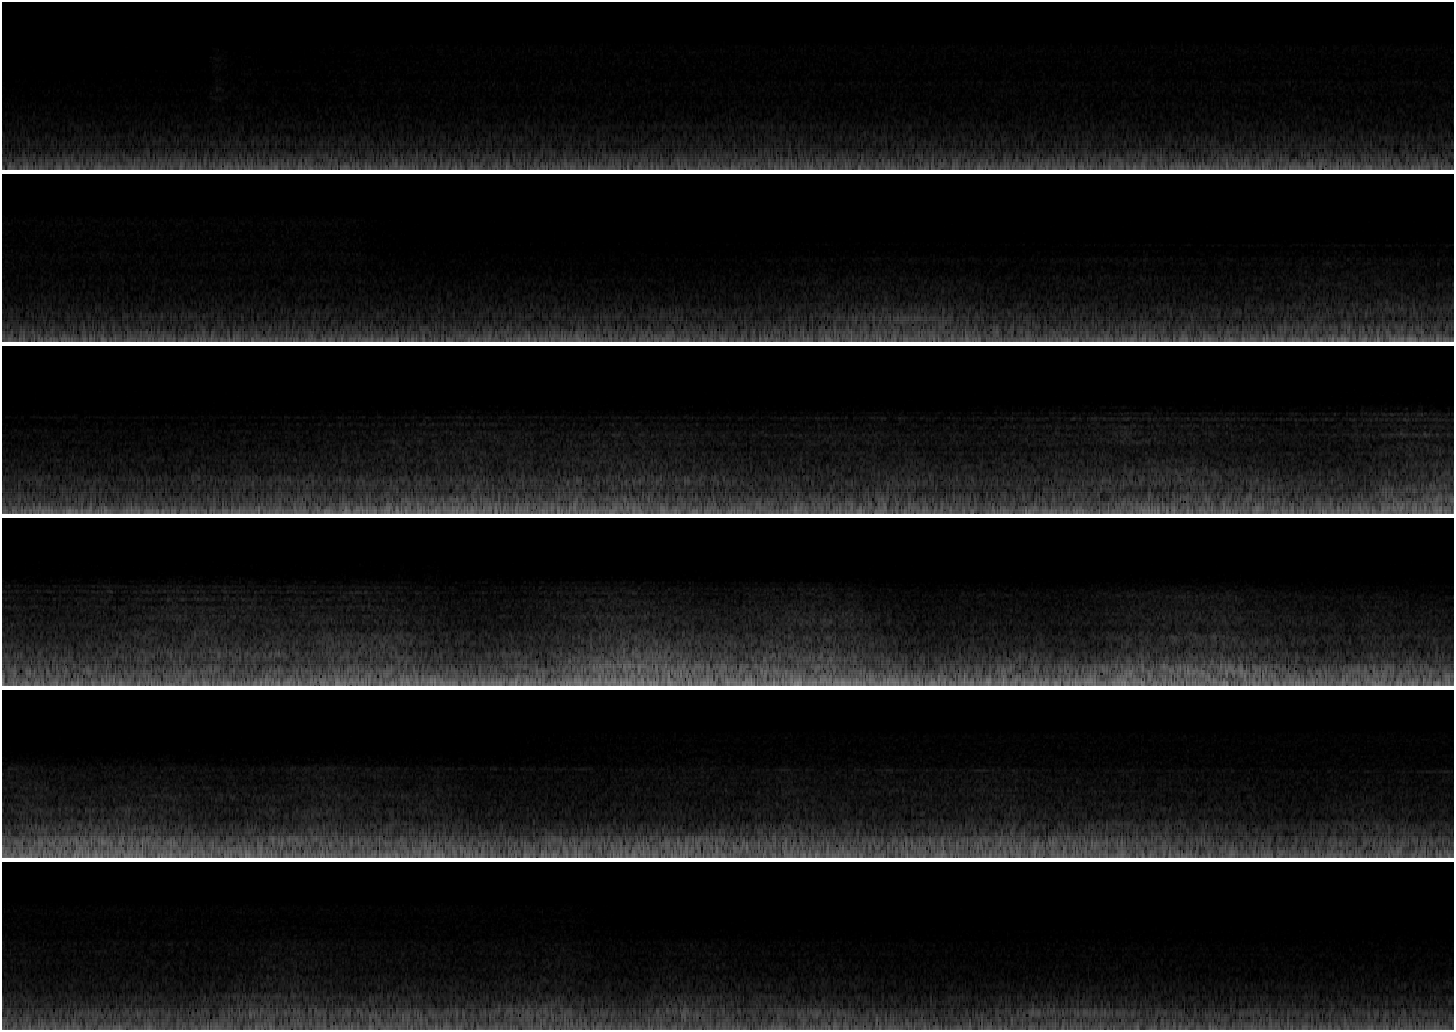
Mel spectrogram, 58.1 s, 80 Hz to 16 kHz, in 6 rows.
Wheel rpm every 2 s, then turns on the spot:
0, 0, 0, 0, 0, 0, 0, 0, 0, 0, 0, 0, 0, 0, 0, 0, 0, 0, 0, 0, 0, 0, 0, 0, 0, 0, 0, 0, 0.
none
